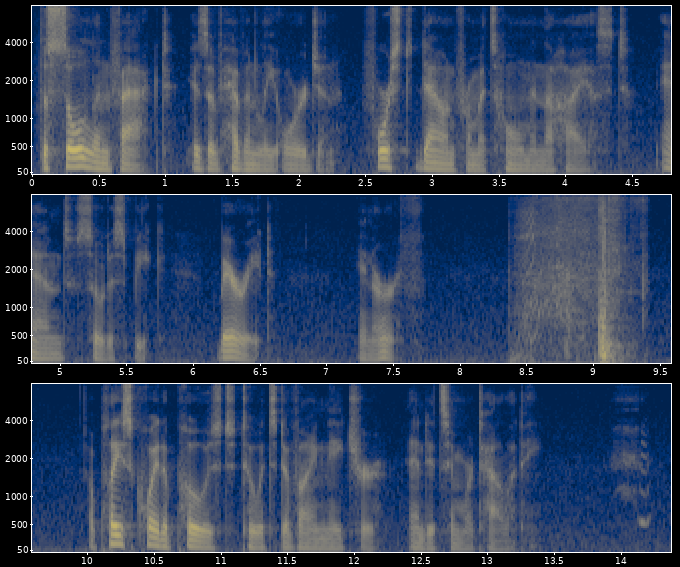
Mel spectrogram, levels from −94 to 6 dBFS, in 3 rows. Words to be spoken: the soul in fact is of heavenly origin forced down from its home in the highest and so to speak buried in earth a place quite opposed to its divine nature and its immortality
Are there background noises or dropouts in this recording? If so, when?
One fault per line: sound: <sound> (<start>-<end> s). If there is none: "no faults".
sound: squeak (8.3-9.4 s)
sound: laugh (13.9-14.3 s)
